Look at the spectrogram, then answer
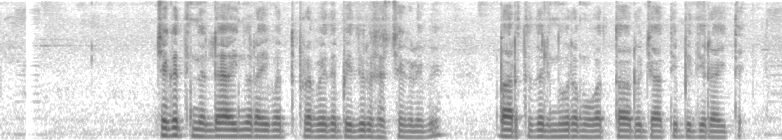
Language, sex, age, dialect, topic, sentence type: Kannada, male, 36-40, Mysore Kannada, agriculture, statement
